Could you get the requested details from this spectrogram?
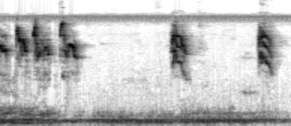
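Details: Young bar-winged prinia learning to sing: a quick burst of three high, buzzy chirps, then two more separated chirps about a second apart, over a steady high electrical whine and low background hum.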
